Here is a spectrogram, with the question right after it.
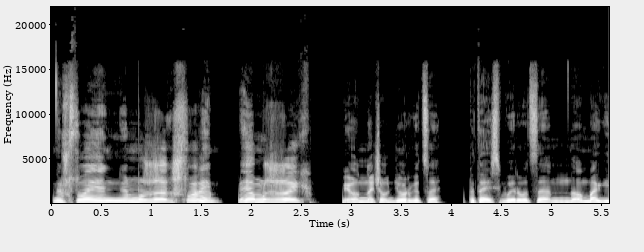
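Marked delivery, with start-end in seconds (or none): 0.0-2.6 put-on drunk. A narrator's reading. Drunk lad boasting, struggling.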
